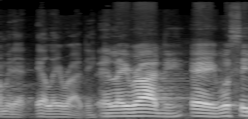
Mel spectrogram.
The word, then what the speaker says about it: La'Rodney: not Lil Rodney, as Mr. Mike likes to say. It's Lil Rodney. La, L-A. L.A. Rodney. I actually used to have people call me that, L.A. Rodney.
